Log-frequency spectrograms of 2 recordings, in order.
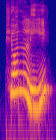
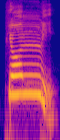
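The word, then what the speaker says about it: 편리: Kemudian yang kedua ada kata pyeonli, 받침 nian ketemu dengan huruf real. Jadi kita bacanya pyeolli. Huruf niannya berubah menjadi huruf real. Jadinya pyeolli.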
